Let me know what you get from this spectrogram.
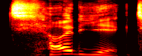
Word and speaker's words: Tudyk: T-U-D-Y-K.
